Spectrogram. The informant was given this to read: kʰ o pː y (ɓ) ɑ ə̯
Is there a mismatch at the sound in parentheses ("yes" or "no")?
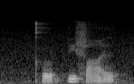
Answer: yes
